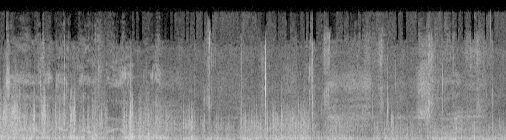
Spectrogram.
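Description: Cold wind buffets the microphone on a breezy hilltop at Gaddings on a moorland walk from Littleborough to Walsden, a steady loud roar with gusty surges.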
